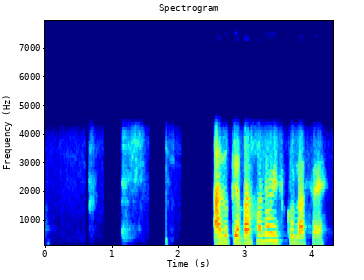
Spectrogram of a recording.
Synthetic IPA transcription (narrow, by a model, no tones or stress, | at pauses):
aɹukɛbaxʰɔnɔiskulasɛ̰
